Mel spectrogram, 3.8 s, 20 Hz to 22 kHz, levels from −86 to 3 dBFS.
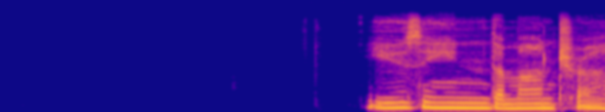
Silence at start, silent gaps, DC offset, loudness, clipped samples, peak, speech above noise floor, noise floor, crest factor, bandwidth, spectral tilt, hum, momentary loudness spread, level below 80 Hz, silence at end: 2.3 s; none; under 0.1%; -13 LUFS; under 0.1%; 0 dBFS; 65 dB; -77 dBFS; 16 dB; 12 kHz; -5.5 dB/octave; none; 5 LU; -66 dBFS; 0 s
